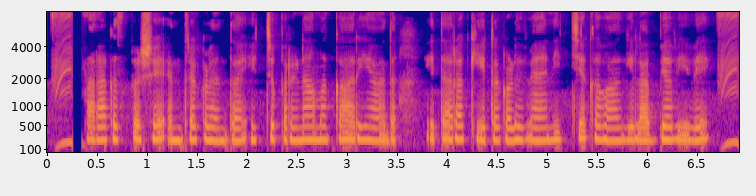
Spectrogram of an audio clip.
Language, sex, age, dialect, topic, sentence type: Kannada, female, 18-24, Coastal/Dakshin, agriculture, statement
